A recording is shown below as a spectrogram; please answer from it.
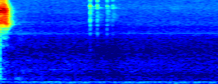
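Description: A couple of faint clicks from the computer's mouse or keys about a second in, over a low steady hum.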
